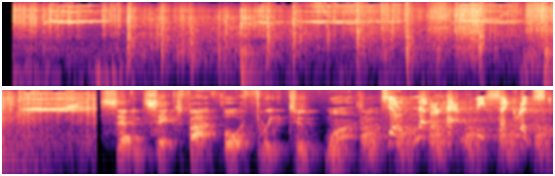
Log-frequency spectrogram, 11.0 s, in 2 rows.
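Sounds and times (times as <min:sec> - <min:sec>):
fireworks bangs and cracks: 0:00.1 - 0:06.5
fireworks whistling: 0:00.1 - 0:06.5.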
